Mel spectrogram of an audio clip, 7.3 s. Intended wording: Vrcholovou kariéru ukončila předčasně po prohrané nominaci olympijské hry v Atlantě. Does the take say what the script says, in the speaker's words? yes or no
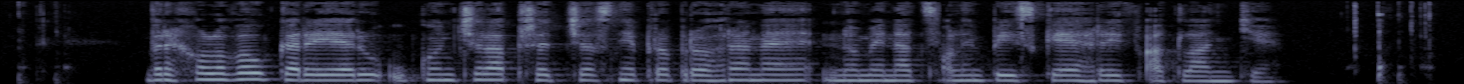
yes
